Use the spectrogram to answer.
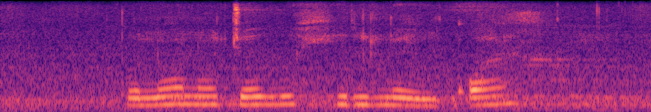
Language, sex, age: Tswana, female, 20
